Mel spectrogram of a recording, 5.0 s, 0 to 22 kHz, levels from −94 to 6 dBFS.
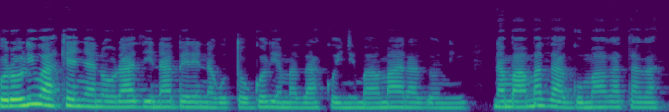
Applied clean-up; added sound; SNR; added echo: none; none; none; none.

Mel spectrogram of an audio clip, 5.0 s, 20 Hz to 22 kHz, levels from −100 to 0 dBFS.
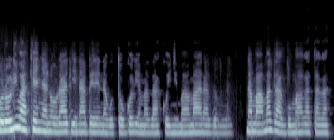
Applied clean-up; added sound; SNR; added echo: neural mask model DeepFilterNet 3.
